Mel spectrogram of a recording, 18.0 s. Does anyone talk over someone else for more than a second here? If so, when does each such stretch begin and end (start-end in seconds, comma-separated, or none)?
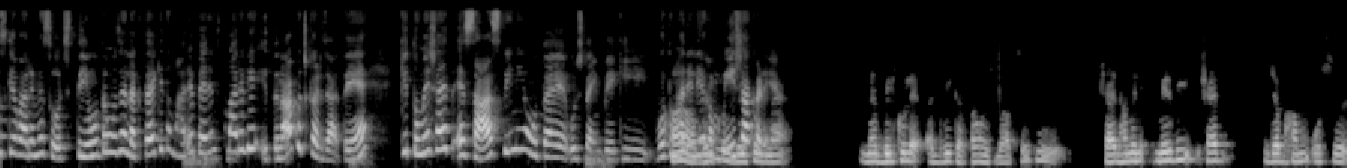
8.9-10.4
